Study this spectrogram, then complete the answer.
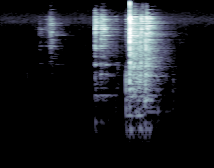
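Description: Cleaver chopping through a block of homemade soap, a few quiet taps followed by a sharp clattering knock and a brief scrape as the blade hits the board, close and alone.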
